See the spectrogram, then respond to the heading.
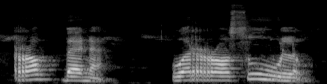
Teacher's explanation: Dalam bacaan ro tafhim menurut bahasa ia adalah tasmim, yang artinya dipertebal atau gemuk. Ro tafhim ini cara membacanya, yakni huruf ro itu dibaca dengan tebal atau tafhim.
